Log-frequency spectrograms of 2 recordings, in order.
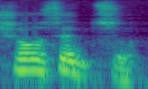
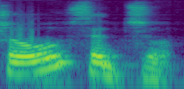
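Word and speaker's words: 小説: এর মধ্যে একটা ভালো ওয়ার্ড আছে, সেটা হচ্ছে শোসেৎসু, যার মানে উপন্যাস। তার মানে আমরা বুঝতেছি এই কাঞ্জিটার উচ্চারণ হচ্ছে শোসেৎসু।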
